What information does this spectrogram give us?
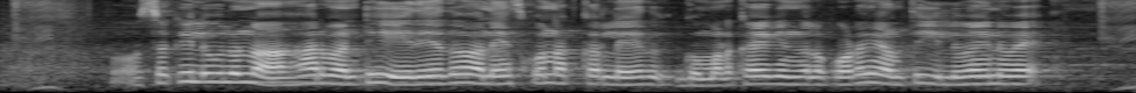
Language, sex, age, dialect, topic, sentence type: Telugu, female, 41-45, Utterandhra, agriculture, statement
